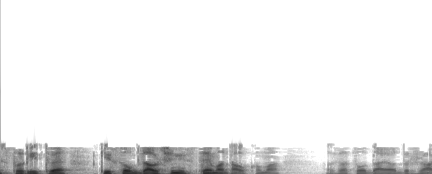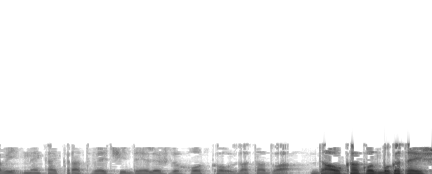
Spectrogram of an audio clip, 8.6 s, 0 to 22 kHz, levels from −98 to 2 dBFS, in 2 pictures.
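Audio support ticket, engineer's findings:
Dull, smeared speech throughout, nothing above 3.8 kHz; likely AAC compression at a low bitrate, AAC-LC fitting about 16 kbps. Encoder quantised coarsely, lowering the cut-off and leaving heavy codec damage.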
